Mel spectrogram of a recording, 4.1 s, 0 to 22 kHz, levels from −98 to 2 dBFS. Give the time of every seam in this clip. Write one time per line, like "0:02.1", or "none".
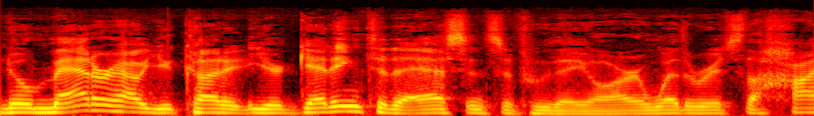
0:01.2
